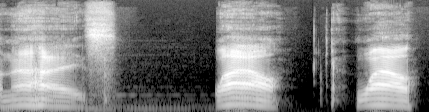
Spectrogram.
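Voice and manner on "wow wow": ordinary delivery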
